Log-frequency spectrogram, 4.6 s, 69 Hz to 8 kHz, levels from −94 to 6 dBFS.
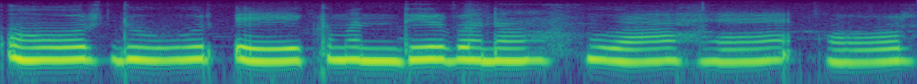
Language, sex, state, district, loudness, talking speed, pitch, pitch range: Hindi, female, Punjab, Pathankot, -13 LUFS, 105 wpm, 265 Hz, 255-275 Hz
